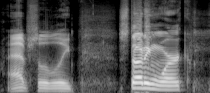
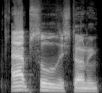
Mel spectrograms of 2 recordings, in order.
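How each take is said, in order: First: Bursts out loud on stunning work; gushing loudly. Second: Said in the usual way. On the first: Real, not acted. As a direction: rave at full volume. Admiring the bedroom.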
